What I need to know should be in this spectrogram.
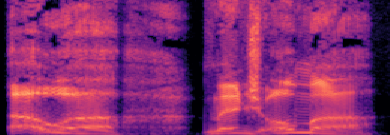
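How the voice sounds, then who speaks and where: A man's voice: mid-range voice, big pitch swings, drawn-out words, a bit bright, husky, no room sound, studio quality, pitched above the performer's own voice, heavily acted. A man doing a sleepy, grumpy devil. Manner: whiny, tired.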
